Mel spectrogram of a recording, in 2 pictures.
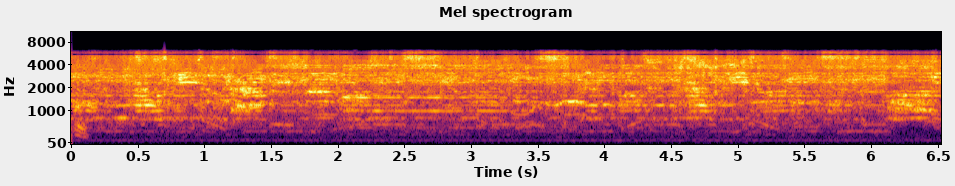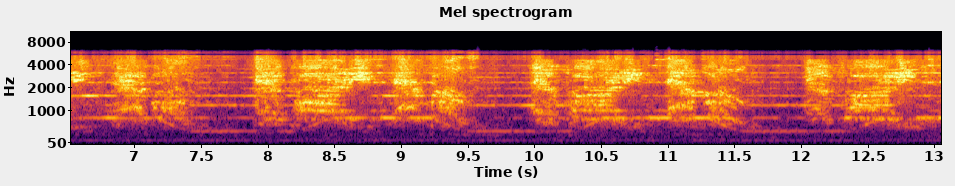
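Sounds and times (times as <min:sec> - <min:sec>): pop song on radio: 0:00.0 - 0:13.0.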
